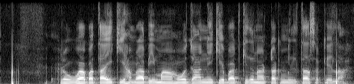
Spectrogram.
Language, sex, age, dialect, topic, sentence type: Magahi, male, 25-30, Southern, banking, question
